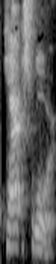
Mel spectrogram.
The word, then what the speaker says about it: Schwarz: Kat Schwarz.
